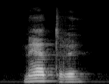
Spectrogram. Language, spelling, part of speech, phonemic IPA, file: Dutch, maître, noun, /ˈmɛːtrə/, Nl-maître.ogg
- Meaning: master (an expert, a qualified teacher)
